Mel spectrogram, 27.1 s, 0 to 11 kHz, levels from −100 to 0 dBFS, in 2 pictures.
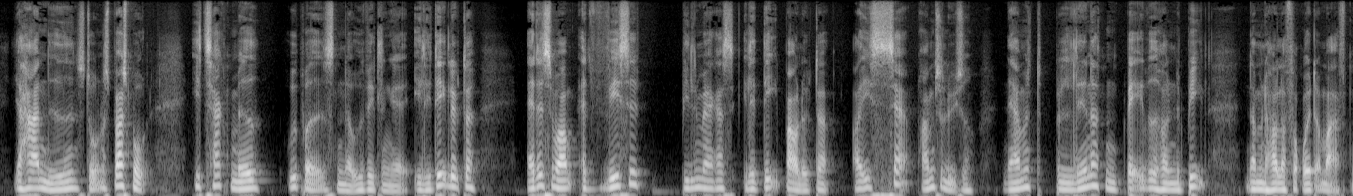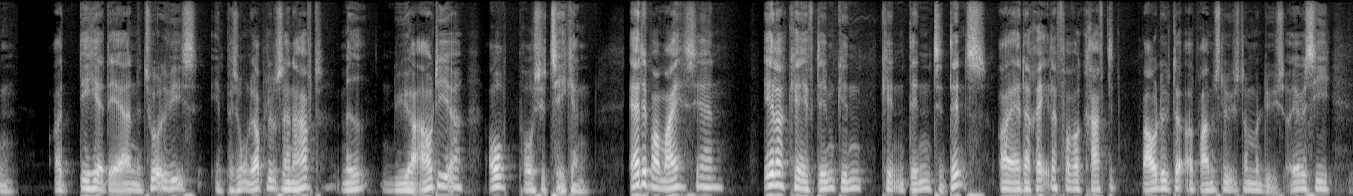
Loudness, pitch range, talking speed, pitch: -21 LUFS, 110-140 Hz, 185 wpm, 125 Hz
